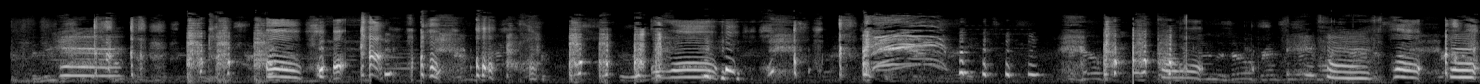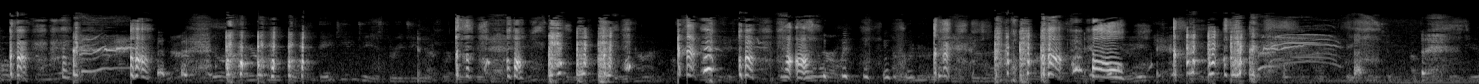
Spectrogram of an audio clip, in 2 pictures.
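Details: A child makes repeated deliberate, forced coughs mixed with giggling and laughter in a small room: a voluntary (fake) cough.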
